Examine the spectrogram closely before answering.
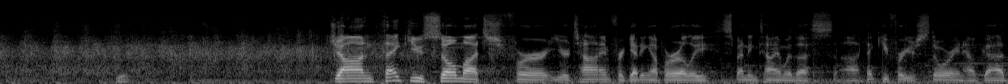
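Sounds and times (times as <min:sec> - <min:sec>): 
audience applause: 0:00.0 - 0:04.4
speech: 0:01.2 - 0:01.5, 0:03.3 - 0:10.0.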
